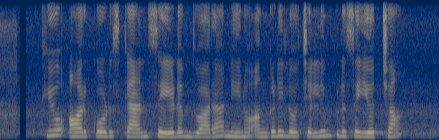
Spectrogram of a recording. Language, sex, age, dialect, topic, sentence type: Telugu, female, 31-35, Southern, banking, question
